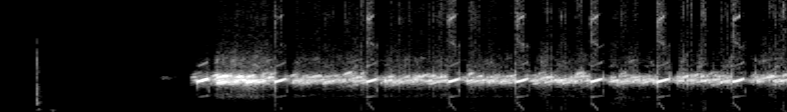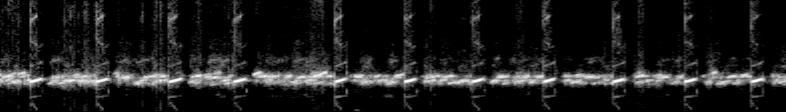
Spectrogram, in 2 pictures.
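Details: A dense chorus of spring peepers in Ohio, small frogs that give the earliest frog calls and begin on warmer days, typically in February; their high, shrill peeps blend into a steady ringing wall of sound that signals spring.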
